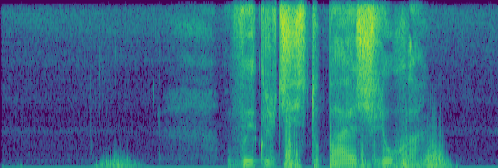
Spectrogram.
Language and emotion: Russian, angry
